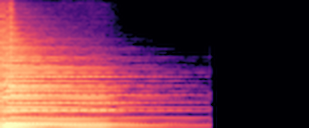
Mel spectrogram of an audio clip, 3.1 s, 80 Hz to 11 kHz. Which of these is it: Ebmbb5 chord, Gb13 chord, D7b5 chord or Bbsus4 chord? Ebmbb5 chord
